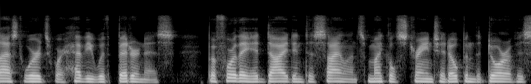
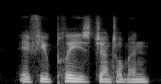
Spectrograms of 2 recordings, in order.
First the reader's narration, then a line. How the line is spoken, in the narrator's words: he said quietly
